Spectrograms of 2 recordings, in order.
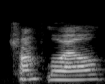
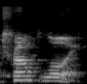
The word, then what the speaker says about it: trompe l'oeil: So now we have Trompe l'oeil, which I'm saying wrong. I know I'm always saying wrong. Loy. I'm sorry. It's like rhymes with Roy. Trompe l'oeil. Oh, it's Trompe l'oeil.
